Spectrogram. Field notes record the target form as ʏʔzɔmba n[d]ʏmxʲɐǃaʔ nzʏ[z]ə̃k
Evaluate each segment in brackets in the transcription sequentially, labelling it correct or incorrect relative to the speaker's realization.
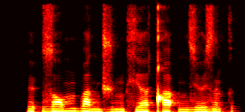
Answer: incorrect: d͡ʒ, correct

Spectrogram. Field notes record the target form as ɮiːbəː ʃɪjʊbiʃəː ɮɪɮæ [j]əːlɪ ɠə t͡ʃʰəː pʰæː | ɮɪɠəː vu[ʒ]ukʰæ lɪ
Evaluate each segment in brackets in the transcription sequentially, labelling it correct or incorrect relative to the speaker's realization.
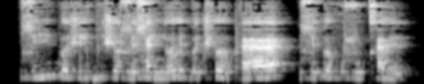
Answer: incorrect: ɲ, incorrect: ɮ

